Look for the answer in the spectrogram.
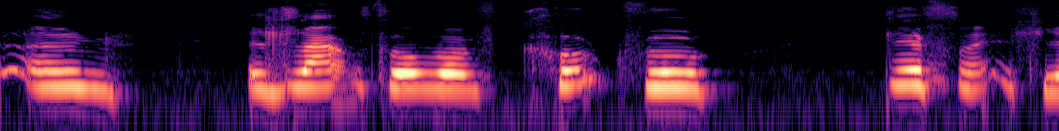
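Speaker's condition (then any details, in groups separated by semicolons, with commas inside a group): Cerebral palsy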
